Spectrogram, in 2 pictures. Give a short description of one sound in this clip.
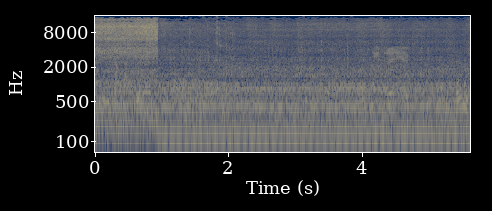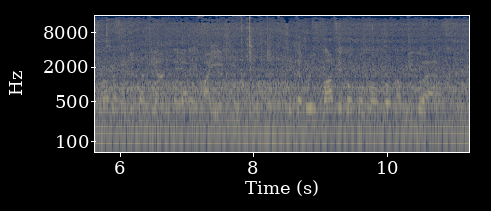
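A threshing machine rumbles and rattles steadily.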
